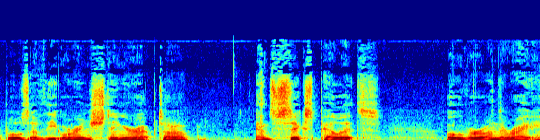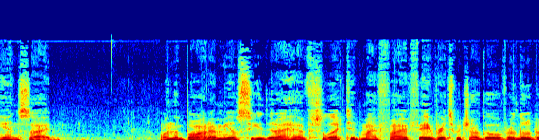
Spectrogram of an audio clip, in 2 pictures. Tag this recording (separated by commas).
Speech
